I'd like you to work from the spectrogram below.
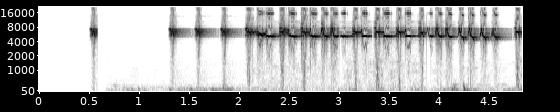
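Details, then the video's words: Gacor crecetan song of a sunbird known locally as sogok ontong or srigati: a few isolated high ticks, then a fast, continuous run of sharp, shrill chattering notes. "Masteran Suara crecetan burung kolibri sogok ontong /srigati gacor"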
